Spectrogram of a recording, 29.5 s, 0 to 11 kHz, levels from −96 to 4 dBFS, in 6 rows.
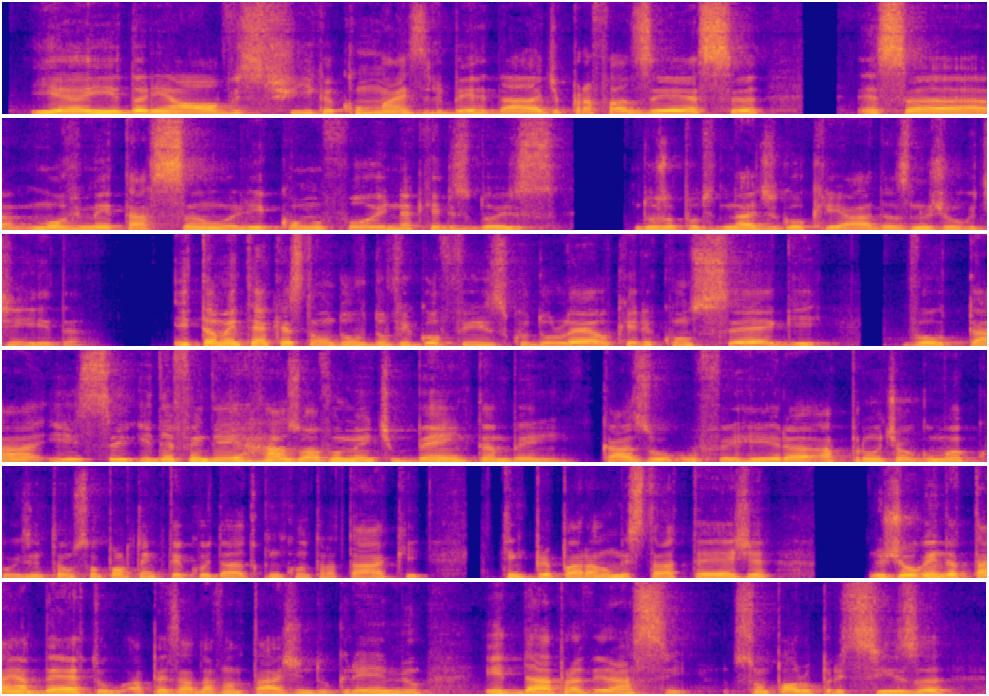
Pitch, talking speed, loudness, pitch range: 145 Hz, 185 wpm, -18 LUFS, 130-175 Hz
